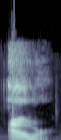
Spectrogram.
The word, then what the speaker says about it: hour: English has many words with silent letters, like knife, silent K, hour, silent H, and comb, silent B.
